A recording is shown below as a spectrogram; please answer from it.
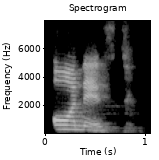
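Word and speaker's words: honest: कौन सी साउंड आ रही है इसमें? एच साइलेंट है। ऑनेस्ट, आपको आवाज से पहचानना है।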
